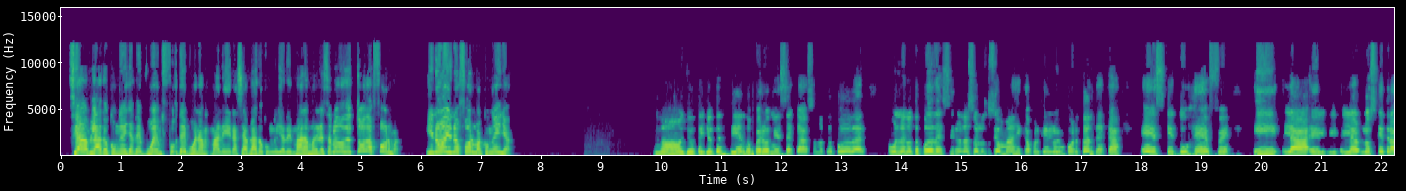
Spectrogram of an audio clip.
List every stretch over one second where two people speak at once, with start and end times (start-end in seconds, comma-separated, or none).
none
